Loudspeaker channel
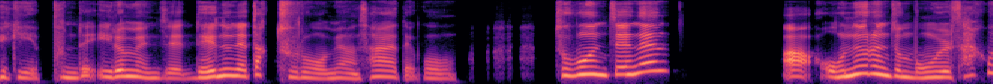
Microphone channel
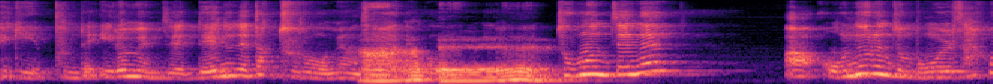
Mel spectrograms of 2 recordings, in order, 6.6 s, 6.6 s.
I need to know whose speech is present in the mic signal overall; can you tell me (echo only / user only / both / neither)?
both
